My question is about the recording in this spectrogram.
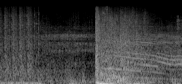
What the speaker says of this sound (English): Ah, Jesus, who's shooting at me?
